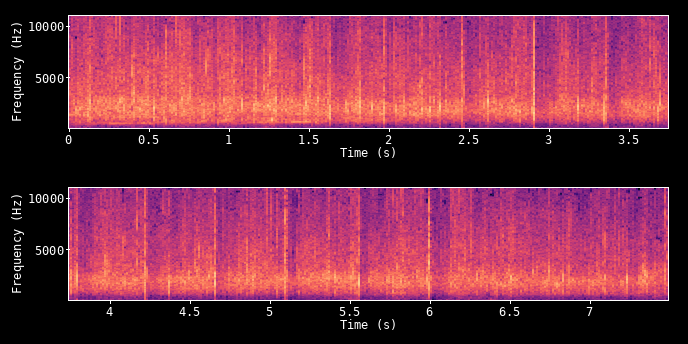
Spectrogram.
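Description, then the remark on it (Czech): A crowd claps steadily and loudly, a dense wash of many hands with a few sharp accented claps standing out, sustained throughout with no one speaking. “Tak já myslím, že to si zaslouží opravdu ještě jeden pořádný potlesk.”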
